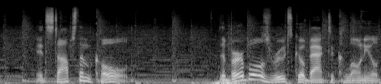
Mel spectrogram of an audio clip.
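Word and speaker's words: Boerboel: Pronounced Boer Bull, this dog was bred not to look intimidating, but to be intimidating.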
